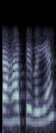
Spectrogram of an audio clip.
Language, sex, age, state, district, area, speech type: Hindi, female, 30-45, Uttar Pradesh, Ghazipur, rural, conversation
